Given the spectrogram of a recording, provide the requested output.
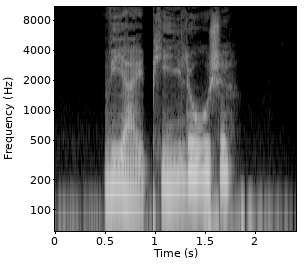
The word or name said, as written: VIP-loge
